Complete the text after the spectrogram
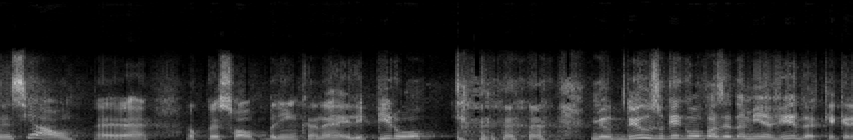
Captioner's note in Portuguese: risos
